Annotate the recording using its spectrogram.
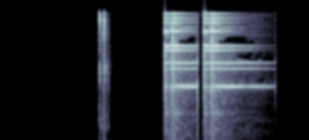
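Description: A single mouse-click sound effect, then a small bell rung twice in quick succession and ringing out: the sound effect of a subscribe button and notification bell being clicked.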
